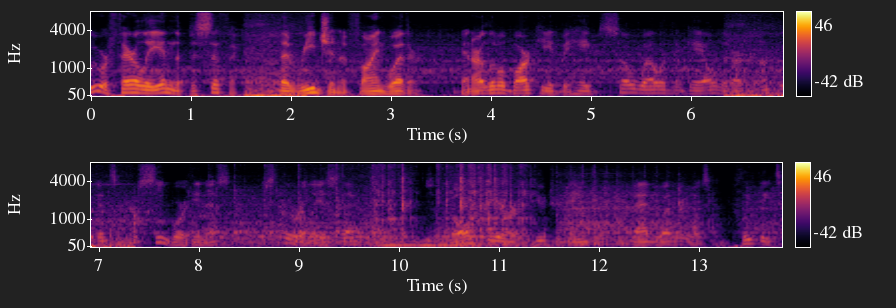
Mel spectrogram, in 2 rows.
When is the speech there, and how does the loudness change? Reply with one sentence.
The speech can be heard from 0.0 to 13.7 s, getting quieter.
